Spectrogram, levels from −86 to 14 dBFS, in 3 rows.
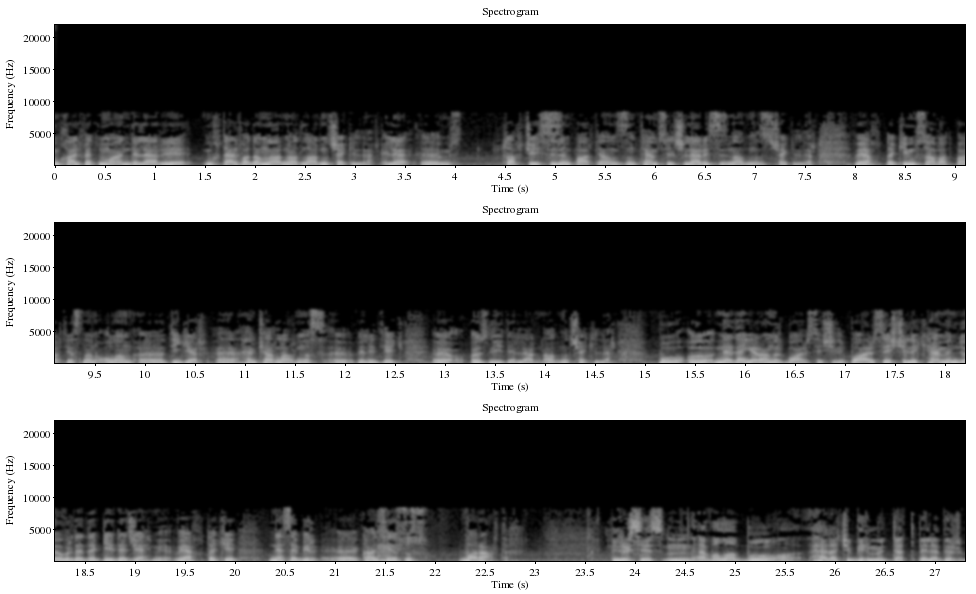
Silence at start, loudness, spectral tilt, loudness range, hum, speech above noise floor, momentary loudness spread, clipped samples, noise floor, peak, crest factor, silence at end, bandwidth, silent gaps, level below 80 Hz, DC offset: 0 s; -19 LUFS; -6.5 dB/octave; 3 LU; none; 22 dB; 7 LU; under 0.1%; -41 dBFS; -2 dBFS; 18 dB; 0 s; 8.8 kHz; none; -42 dBFS; under 0.1%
